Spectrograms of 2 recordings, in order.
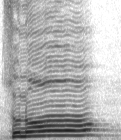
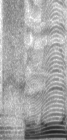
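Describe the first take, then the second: First: "सुनो" called high and loud, the नो held very long; calling out. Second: "सुनो" raised with a rising end; a shorter call of सुनो. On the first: Teacher demonstrates calling someone, long सुनो. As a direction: call सुनो across a distance, stretching नो. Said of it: "जैसे कभी किसी को बुलाते हैं". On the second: Teacher repeats the call सुनो while explaining. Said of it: "काफ़ी देर तक नो पे हम लोग स्ट्रेस देते हैं". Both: Shown as a demonstration.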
